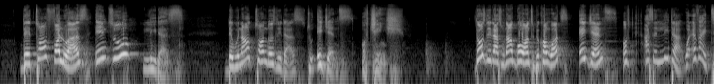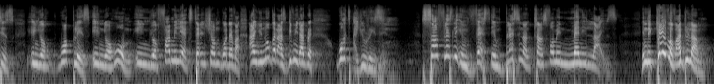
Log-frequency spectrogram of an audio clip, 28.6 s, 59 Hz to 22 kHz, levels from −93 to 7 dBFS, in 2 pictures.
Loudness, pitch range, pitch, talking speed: -25 LUFS, 220-305 Hz, 265 Hz, 145 wpm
